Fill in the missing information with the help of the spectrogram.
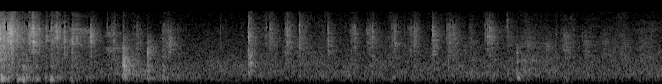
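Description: A dog's claws clicking on a hard kitchen floor as it trots about: a run of light ticks, about three or four a second, starting about two and a half seconds in and fading out.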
